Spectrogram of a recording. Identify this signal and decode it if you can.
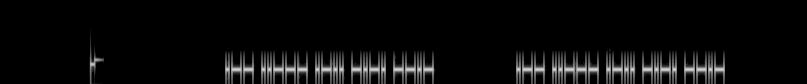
Morse code, heard as a keyed tone, about 40 wpm, 700 Hz. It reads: W2LCQ W2LCQ
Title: Call Signs Repeated 3x - 40wpm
